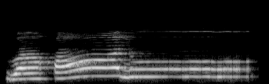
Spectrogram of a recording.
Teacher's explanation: لام کو کھینچ کر پڑھنا ہے ایک الف کے برابر، کیونکہ لام کے ساتھ واو مدہ ہے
